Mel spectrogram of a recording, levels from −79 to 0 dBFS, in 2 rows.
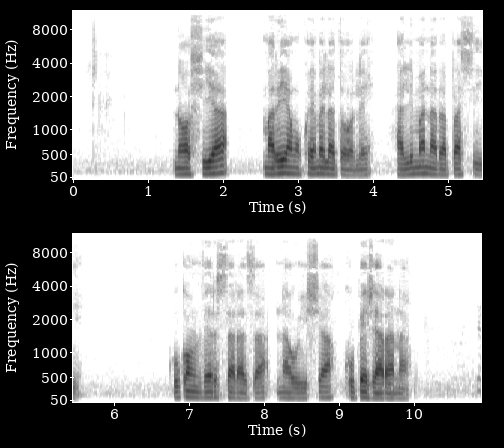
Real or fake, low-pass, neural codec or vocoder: real; 10.8 kHz; none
